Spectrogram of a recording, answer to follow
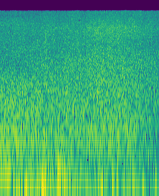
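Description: Steady rushing of ocean surf, starting to fade near the end.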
